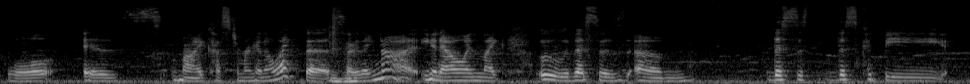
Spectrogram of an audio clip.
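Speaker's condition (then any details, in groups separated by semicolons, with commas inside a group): No condition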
